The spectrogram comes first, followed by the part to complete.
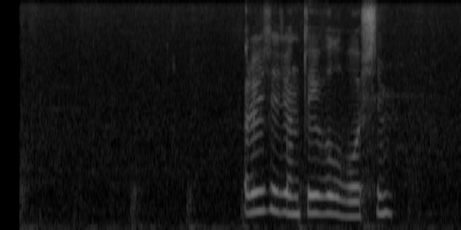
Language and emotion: Russian, neutral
